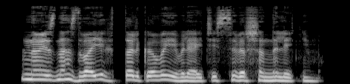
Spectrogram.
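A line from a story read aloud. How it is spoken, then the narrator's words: Chuckling. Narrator (Russian): хохотнула я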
